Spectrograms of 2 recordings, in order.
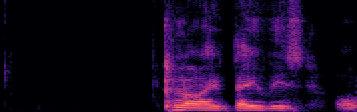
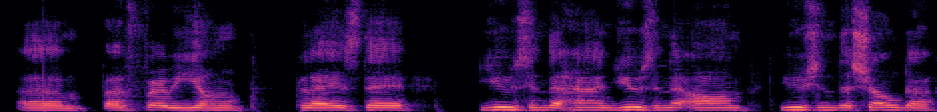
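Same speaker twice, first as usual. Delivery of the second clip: ordinary talk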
